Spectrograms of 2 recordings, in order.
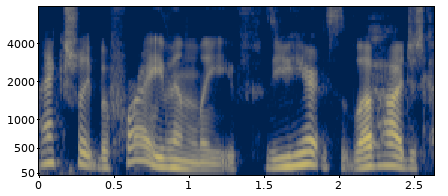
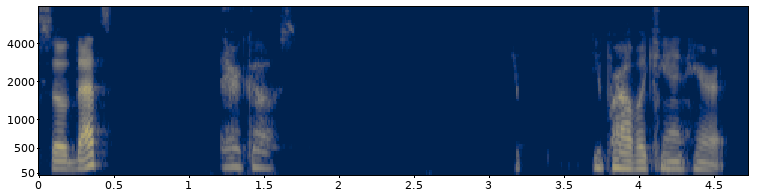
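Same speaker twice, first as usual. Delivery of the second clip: soft, hushed half-whisper under the breath; 6 dB quieter than usual. Showing viewers a sound on a calm day, half-whispering to hear it; half-whispering. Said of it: "I'm I'm whispering".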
